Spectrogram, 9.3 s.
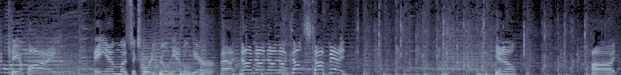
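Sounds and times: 
speech: 0.1s - 3.9s, 7.4s - 7.9s, 8.9s - 9.3s
applause in studio: 4.2s - 9.3s.

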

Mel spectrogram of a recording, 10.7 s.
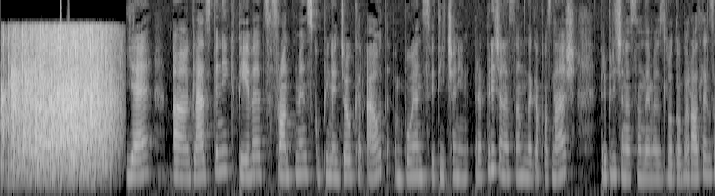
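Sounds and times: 
applause: 0.0s - 1.9s
speech: 1.9s - 10.7s.

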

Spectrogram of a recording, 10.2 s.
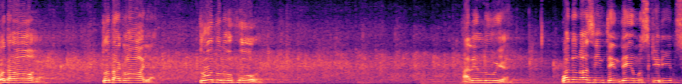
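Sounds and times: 
audience applause: 0.0s - 10.2s
speech: 0.1s - 0.8s, 1.5s - 2.4s, 3.0s - 4.0s, 6.9s - 7.8s, 8.4s - 10.2s.

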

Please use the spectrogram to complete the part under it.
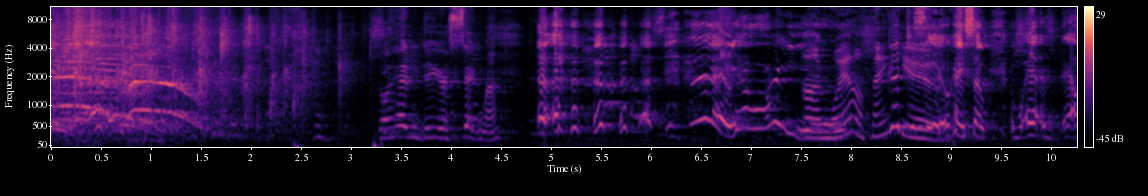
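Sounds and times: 
audience applause: 0.0s - 3.0s
speech: 3.5s - 10.2s.

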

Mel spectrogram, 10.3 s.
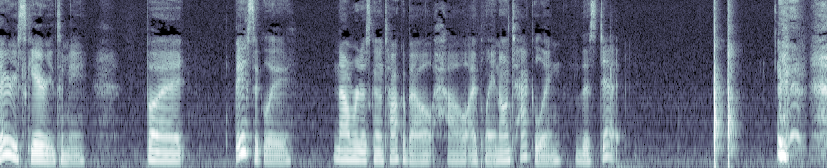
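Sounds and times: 
speech: 0.0s - 1.1s, 1.8s - 7.8s, 9.7s - 10.3s
two hand claps as segment transition: 8.9s - 9.3s.

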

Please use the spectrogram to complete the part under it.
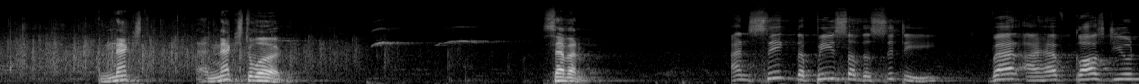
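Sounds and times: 
audience clapping: 0.0s - 4.7s
speech: 1.0s - 3.0s, 5.5s - 6.0s, 7.3s - 11.3s
thin sustained high-pitched whistling tones: 3.7s - 5.1s.

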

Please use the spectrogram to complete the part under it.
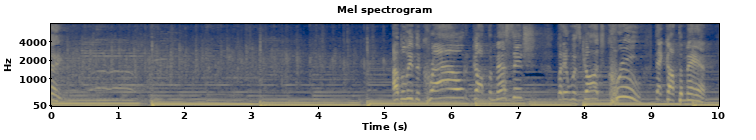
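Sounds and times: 
audience clapping hands: 0.0s - 6.0s
speech: 5.1s - 9.9s.

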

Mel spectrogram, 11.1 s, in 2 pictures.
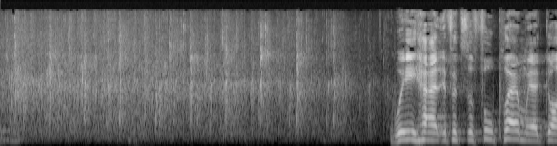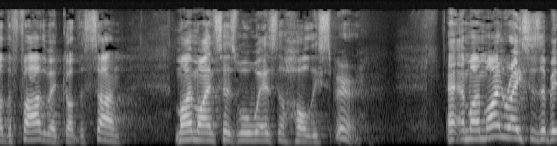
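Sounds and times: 
audience applause at a church gathering: 0.0s - 4.2s
speech: 3.9s - 9.3s, 10.0s - 11.1s.

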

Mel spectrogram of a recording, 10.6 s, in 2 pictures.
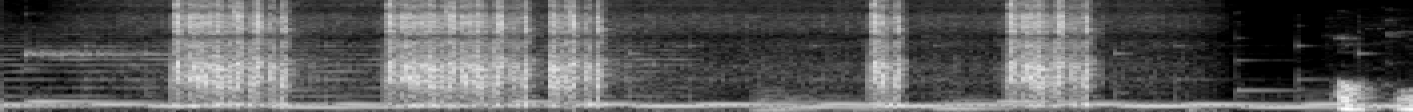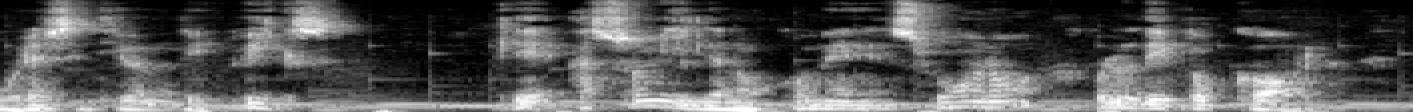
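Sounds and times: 
crackling radio static from lightning: 0.6s - 2.4s, 3.2s - 4.2s
speech: 5.2s - 6.6s, 7.2s - 10.4s.

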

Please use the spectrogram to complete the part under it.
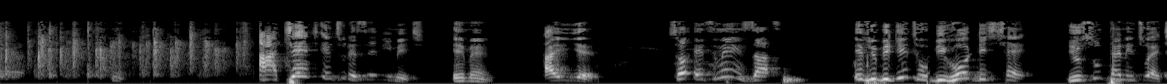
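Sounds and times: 
audience clapping: 0.0s - 2.8s
speech: 2.7s - 6.1s, 6.7s - 11.6s.

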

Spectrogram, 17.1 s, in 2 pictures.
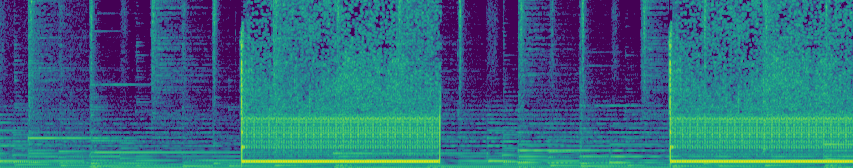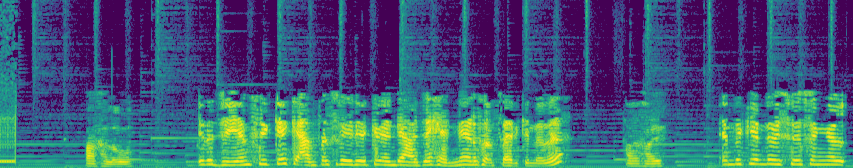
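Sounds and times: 
music: 0.0s - 17.0s
telephone line tone: 2.4s - 4.5s, 6.7s - 8.8s
speech: 9.4s - 17.0s.

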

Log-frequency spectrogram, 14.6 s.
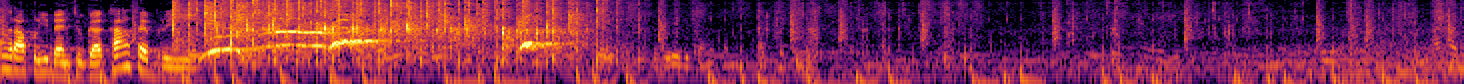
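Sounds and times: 
speech: 0.1s - 2.4s
lively applause: 1.7s - 6.5s.

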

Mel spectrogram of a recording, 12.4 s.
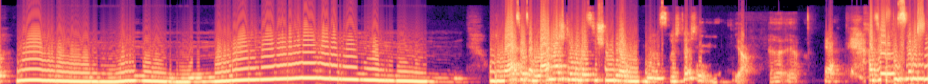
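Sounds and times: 
speech: 0.0s - 4.0s, 6.6s - 12.3s
person humming a sustained vocal exercise: 0.0s - 6.3s.

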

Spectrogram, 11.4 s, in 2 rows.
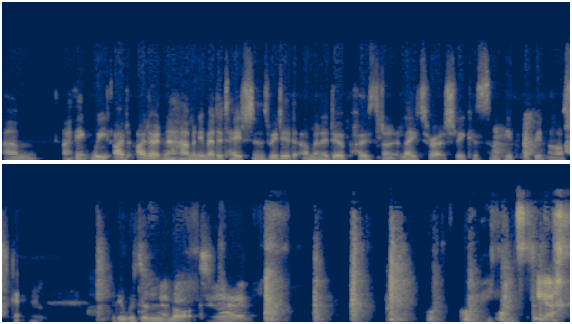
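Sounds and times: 
speech: 0.0s - 8.4s, 10.0s - 11.3s
heavy thudding foot stomps: 8.3s - 11.2s.

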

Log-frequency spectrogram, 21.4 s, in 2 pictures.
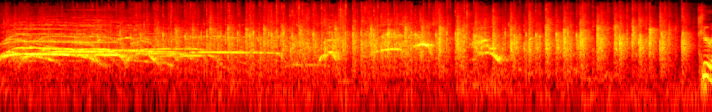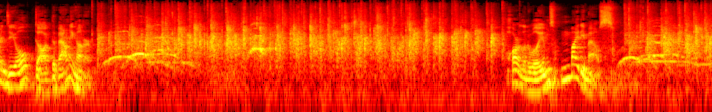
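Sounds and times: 
audience cheering: 0.0s - 8.0s, 12.2s - 15.9s, 19.9s - 21.3s
audience applause: 0.0s - 10.5s, 12.1s - 18.3s, 19.9s - 21.3s
speech: 10.6s - 12.2s, 18.4s - 20.5s.

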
